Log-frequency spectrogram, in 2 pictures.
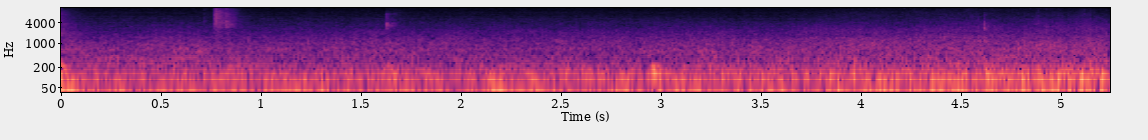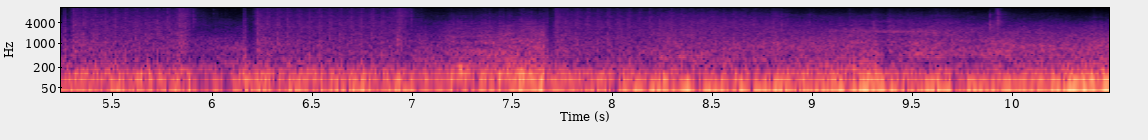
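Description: Aircraft guns firing during a War Thunder air battle: dense, sustained rattling bursts mixed with rushing wind noise, steady and loud throughout.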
